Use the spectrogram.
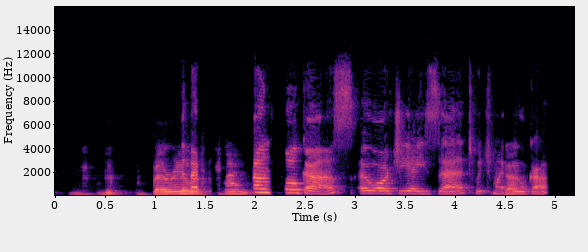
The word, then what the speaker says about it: Orgaz: The burial of the Count of Orgaz, it's probably Orgath actually, O-R-G-A-Z, is usually considered amongst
